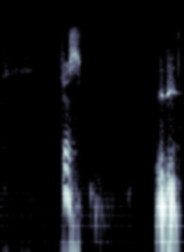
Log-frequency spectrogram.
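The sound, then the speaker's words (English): A person gives a short whistle to get someone's attention, voiced as an imitation. It is a single brief, rising tone that follows breathy, hushed vocal sounds. “She whistled to you.”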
